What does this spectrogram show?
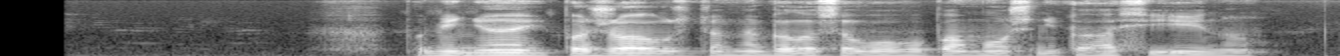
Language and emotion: Russian, sad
